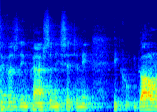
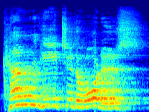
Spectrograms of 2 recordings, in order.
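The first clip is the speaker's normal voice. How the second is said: scripture reading; 6 semitones higher, slower than usual. Acted.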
